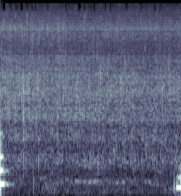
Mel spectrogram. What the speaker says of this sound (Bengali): গাজর আলুটাকে ভাজা করে নিই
